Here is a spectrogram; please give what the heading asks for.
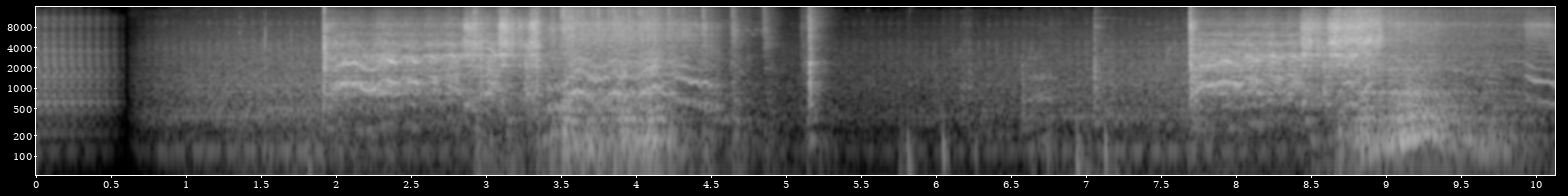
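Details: Brand-new stock crate 350 small-block Chevy with Comp Mutha Thumpr cam in a hot rod with Turbo 350 transmission, first start: starter cranks, catches, revs in bursts, settles to choppy lumpy idle; healthy.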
